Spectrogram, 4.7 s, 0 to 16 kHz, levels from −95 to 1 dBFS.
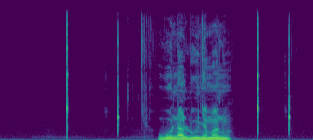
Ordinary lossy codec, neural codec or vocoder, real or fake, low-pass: none; none; real; 14.4 kHz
